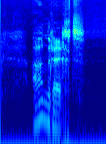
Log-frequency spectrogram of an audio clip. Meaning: worktop, countertop, counter (surface in the kitchen to prepare food on)
- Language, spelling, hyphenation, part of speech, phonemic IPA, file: Dutch, aanrecht, aan‧recht, noun, /ˈaːn.rɛxt/, Nl-aanrecht.ogg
